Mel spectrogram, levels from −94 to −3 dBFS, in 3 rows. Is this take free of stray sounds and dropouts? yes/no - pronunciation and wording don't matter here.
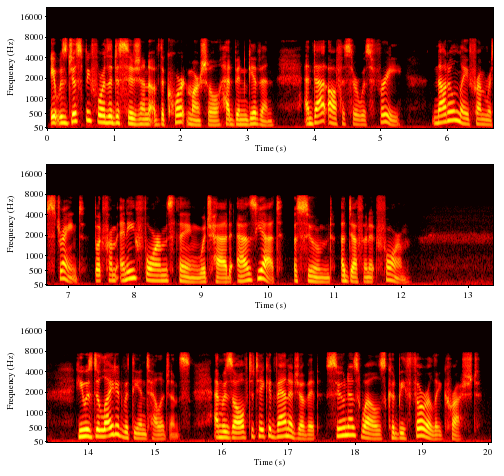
yes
